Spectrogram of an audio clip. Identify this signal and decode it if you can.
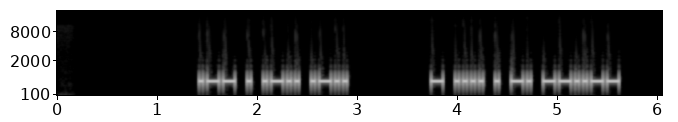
Morse code, heard as a keyed tone, about 32 wpm, 700 Hz. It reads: WELL THEN,
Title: 3x Word-Spacing - Sentences from Top 200 Words - 30wpm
